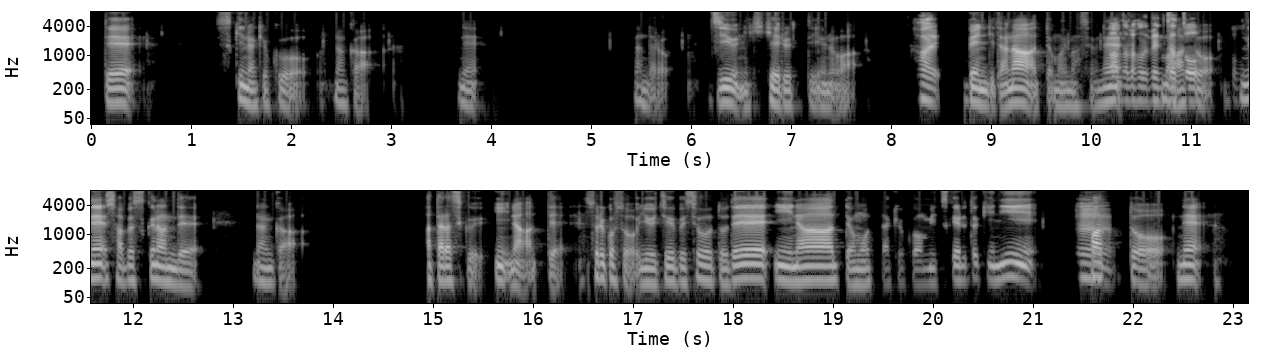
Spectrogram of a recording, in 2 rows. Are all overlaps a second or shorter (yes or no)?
no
